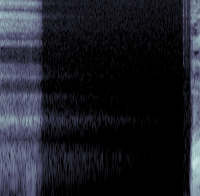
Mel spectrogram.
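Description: A man's exhaled breath trailing off at the end of a spoken line, then dead silence for about a second and a half before his voice starts again at the very end.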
